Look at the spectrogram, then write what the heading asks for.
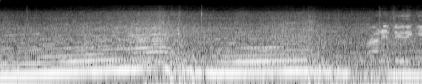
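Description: Lotus Exige engine revving through gears with an upgraded short shifter, loud and close: rising pitch, a sharp drop at each upshift around two and four seconds, then climbing again.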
